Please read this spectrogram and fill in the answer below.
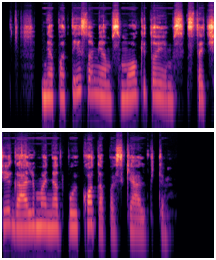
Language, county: Lithuanian, Klaipėda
